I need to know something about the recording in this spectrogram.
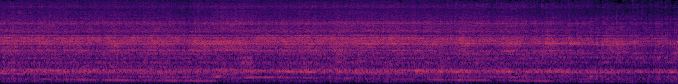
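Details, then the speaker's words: Quadra Sprint fitted with an electric scooter motor and chain drive, first power-on after final assembly with old master link reused; smooth electric whir with light chain rattle, pitch drifting with motor speed, no knocks or kinks; normal chain drive running. "caring I don't seem to be any kinks in the chain I think this thing's ready to hit the highway"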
